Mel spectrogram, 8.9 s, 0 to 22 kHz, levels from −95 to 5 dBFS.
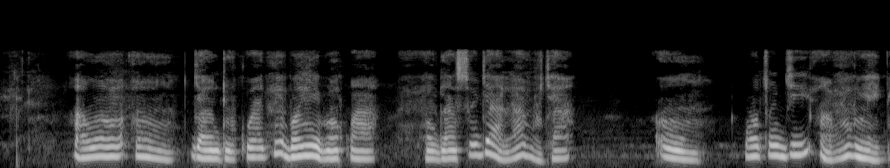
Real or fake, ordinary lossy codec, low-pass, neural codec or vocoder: fake; none; 7.2 kHz; codec, 16 kHz, 4 kbps, FreqCodec, larger model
